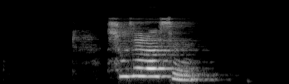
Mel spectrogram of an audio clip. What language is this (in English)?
Kabyle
